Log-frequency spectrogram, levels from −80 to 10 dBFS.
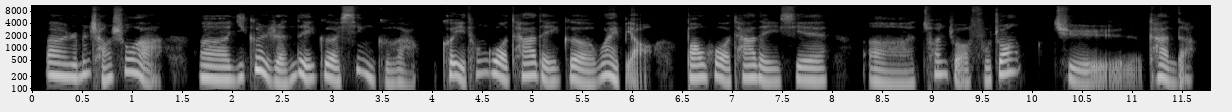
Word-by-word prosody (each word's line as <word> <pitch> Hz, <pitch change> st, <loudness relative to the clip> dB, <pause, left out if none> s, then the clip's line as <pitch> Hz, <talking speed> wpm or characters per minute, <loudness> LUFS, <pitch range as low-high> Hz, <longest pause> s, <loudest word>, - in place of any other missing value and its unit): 呃， 215 Hz, -2 st, +4 dB
人 195 Hz, -1 st, +2 dB
们 230 Hz, -, 0 dB
常 175 Hz, -6 st, 0 dB
说 260 Hz, +4 st, +1 dB
啊， -, -, -1 dB, 0.3 s
呃， 175 Hz, -2 st, +4 dB
一 185 Hz, +4 st, -4 dB
个 290 Hz, +6 st, +5 dB
人 160 Hz, -, 0 dB
的 235 Hz, -, +4 dB
一 180 Hz, -2 st, +3 dB
个 185 Hz, -2 st, +2 dB
性 230 Hz, -, -3 dB
格 145 Hz, -3 st, -7 dB
啊， 140 Hz, +2 st, -10 dB, 0.2 s
可 220 Hz, -, +2 dB
以 200 Hz, -5 st, +3 dB
通 240 Hz, +10 st, -7 dB
过 230 Hz, -7 st, +5 dB
他 210 Hz, +5 st, +1 dB
的 180 Hz, -7 st, 0 dB
一 155 Hz, -, -3 dB
个 155 Hz, -4 st, +1 dB
外 200 Hz, +3 st, +2 dB
表， -, -, -4 dB, 0.3 s
包 190 Hz, -1 st, +5 dB
括 190 Hz, -4 st, +2 dB
他 185 Hz, +5 st, +1 dB
的 170 Hz, -4 st, +1 dB
一 150 Hz, 0 st, -3 dB
些， 160 Hz, 0 st, -1 dB, 0.4 s
呃， 135 Hz, -4 st, -4 dB
穿 235 Hz, 0 st, -3 dB
着 145 Hz, -, -1 dB
服 160 Hz, +1 st, -7 dB
装 250 Hz, -, +2 dB, 0.3 s
去 145 Hz, -6 st, -4 dB
看 180 Hz, -6 st, +1 dB
的。 -, -, -6 dB
180 Hz, 205 characters per minute, -24 LUFS, 155-210 Hz, 0.4 s, 个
